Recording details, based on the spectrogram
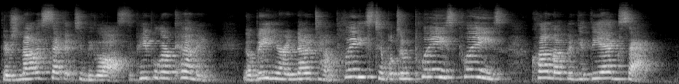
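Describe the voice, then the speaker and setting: A woman's voice: high-pitched, fast, fairly bright tone, voice pushed up. A woman voicing an earnest, anxious young male pig who pleads and cries out, recorded in a very echoey room from a distance. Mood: pleading.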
